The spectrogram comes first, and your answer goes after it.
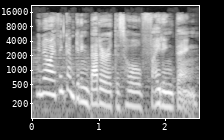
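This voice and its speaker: A woman's voice: medium pitch, big pitch swings, fast talker, vocal fry, a little mellow, faint music behind. An actress playing a breezy, cheeky young female sidekick in a video game, casual and playful. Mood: proud, playful. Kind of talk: video game dialogue acting.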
